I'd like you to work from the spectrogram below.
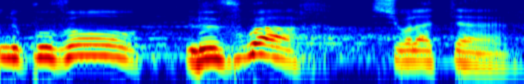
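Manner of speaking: normal talking voice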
